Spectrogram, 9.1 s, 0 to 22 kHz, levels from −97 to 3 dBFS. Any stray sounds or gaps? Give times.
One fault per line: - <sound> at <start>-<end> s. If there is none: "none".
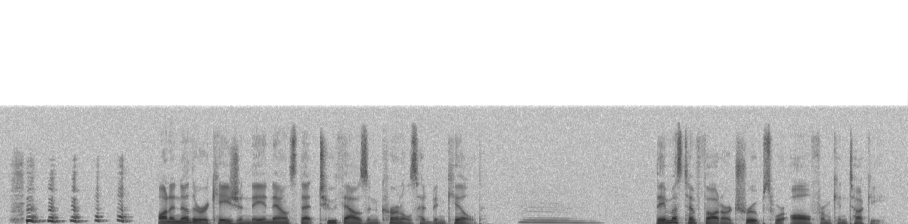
- laugh at 0.1-1.4 s
- sigh at 5.2-6.3 s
